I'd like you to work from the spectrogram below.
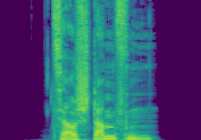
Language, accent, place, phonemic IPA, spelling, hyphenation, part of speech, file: German, Germany, Berlin, /t͡sɛɐ̯ˈʃtamp͡fn̩/, zerstampfen, zer‧stamp‧fen, verb, De-zerstampfen.ogg
- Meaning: 1. to pound, crush 2. to trample on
